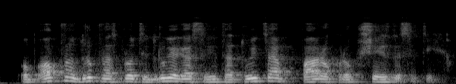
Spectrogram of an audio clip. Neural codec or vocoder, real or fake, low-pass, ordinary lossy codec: none; real; 7.2 kHz; Opus, 16 kbps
